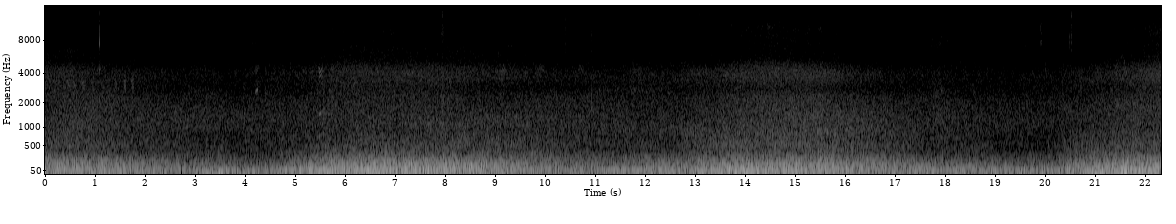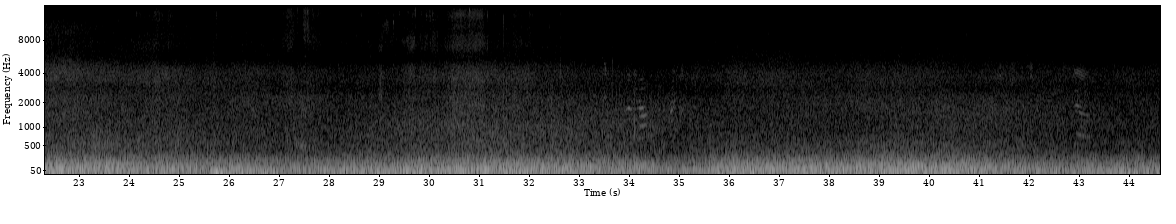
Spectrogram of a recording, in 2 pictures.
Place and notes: At the beach, Sound of the waves
Binaural recordings, Sony PCM D100+ Soundman OKM II
14 March 2018, 11:34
